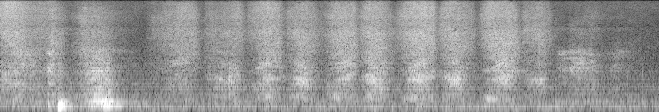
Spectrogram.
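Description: An eraser rubs across a chalkboard in quick strokes.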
